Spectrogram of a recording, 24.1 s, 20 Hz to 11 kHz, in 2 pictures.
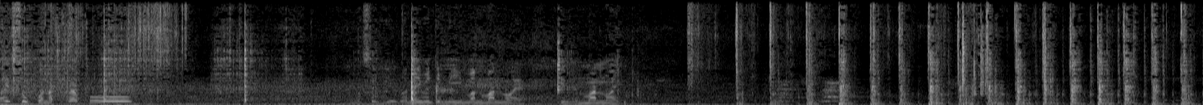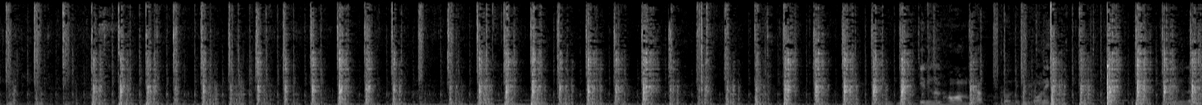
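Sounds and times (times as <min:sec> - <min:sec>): rapid knocking on hard surface: 0:07.3 - 0:24.0.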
